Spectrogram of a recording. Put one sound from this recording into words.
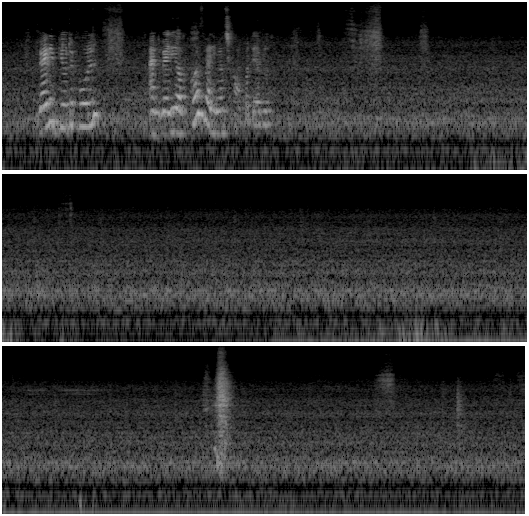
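Cloth rustles as fabric is folded and draped.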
